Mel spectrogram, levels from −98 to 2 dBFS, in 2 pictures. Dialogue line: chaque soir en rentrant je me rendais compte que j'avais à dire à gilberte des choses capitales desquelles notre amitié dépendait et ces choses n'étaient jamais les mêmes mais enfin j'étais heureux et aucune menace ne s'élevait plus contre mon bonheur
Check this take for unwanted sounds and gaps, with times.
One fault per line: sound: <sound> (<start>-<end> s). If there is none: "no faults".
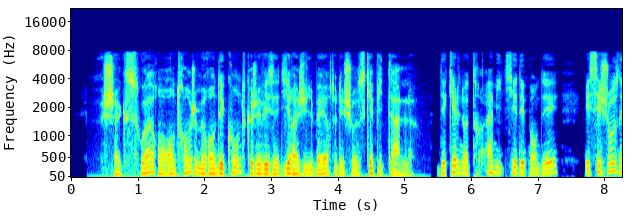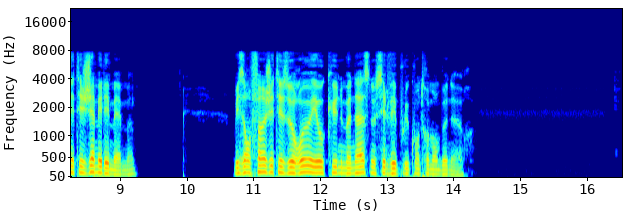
no faults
